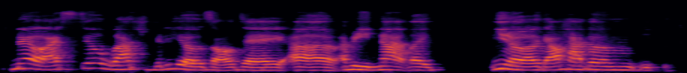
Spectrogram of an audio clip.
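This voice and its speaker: In an American accent, a woman talks at a fairly slow pace with ordinary pitch variation and very even loudness. The room echo is audible. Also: medium pitch for a woman. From Brooklyn, New York, later Florida. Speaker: music industry event producer. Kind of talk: casual chat.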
